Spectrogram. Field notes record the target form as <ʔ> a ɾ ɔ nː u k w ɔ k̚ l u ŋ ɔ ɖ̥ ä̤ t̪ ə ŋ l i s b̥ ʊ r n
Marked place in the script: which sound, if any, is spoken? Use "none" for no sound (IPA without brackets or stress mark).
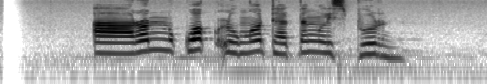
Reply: ʔ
